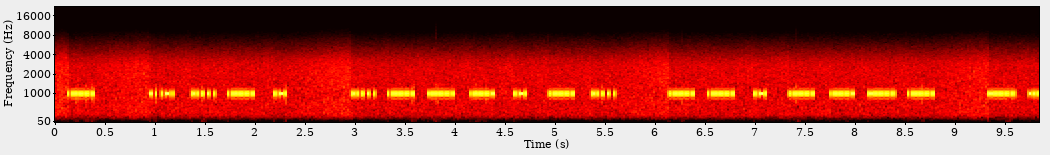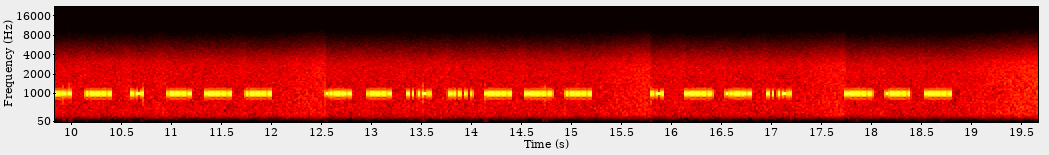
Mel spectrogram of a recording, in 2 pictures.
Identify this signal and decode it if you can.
Hellschreiber (Feld-Hell, 122.5 baud), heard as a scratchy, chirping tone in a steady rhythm, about 1000 Hz. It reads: … 4731 7329187 8318953 5081928 0947258 1504 562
